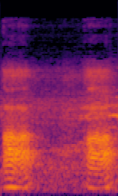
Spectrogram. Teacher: আমাদের কেন্দ্রীয় বিবৃত স্বরধ্বনি আ, আ সেটা একেবারে কণ্ঠ থেকে উচ্চারিত হবে। আ, আ যখন আমরা উচ্চারণ করছি কণ্ঠ থেকে উচ্চারিত হবে।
